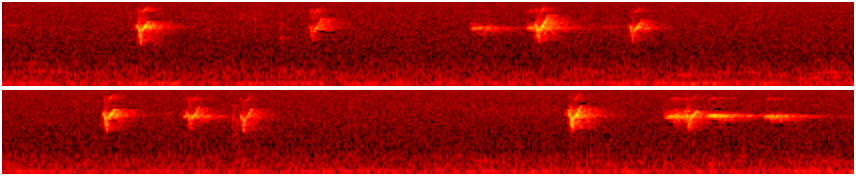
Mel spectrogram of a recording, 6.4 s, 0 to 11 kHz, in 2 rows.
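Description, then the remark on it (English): Birds chirp in short, high, sharp notes, scattered in small clusters of two or three over a low steady hum, fairly quiet, with no one talking. “Also on the side are birds 318 and 298.”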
